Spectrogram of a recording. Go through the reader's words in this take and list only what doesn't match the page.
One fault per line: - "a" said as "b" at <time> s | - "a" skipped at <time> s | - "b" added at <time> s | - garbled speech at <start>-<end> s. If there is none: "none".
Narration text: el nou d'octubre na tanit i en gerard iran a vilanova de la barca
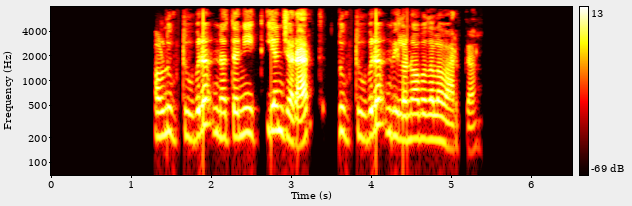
- "nou" skipped at 1.4 s
- "iran" said as "d'octubre" at 3.6 s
